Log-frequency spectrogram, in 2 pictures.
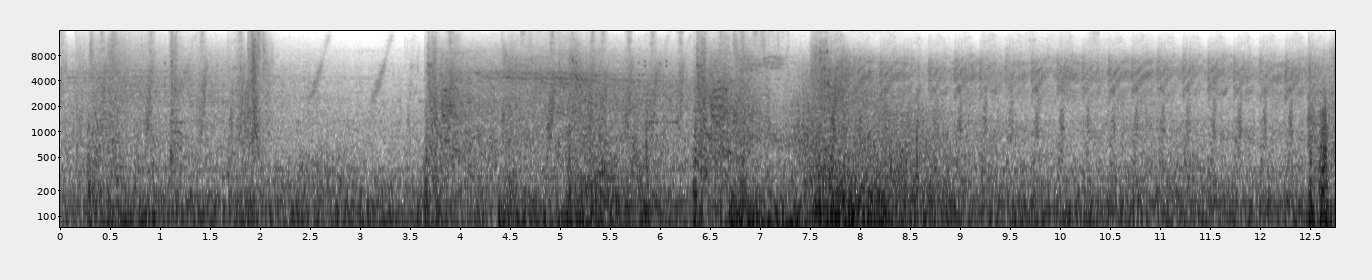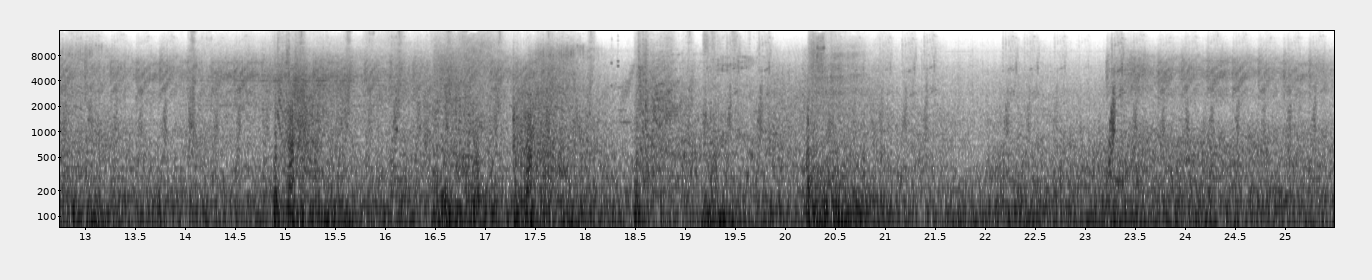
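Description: A spaceship's engines roar steadily.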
